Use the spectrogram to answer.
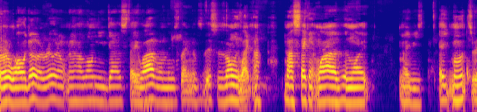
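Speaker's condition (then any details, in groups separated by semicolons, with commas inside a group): Spastic quadriplegic cerebral palsy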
